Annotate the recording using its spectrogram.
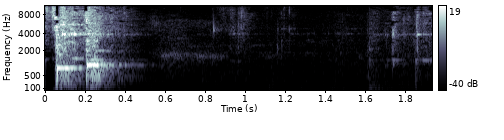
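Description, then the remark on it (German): Two quick bright clinks of champagne glasses in a toast, a sharp chime with a brief shimmering tail, followed by quieter rustling and faint glassy movement. “Prost und herzlich willkommen zu Champagner und Hühner Frikassee, die vierte.”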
